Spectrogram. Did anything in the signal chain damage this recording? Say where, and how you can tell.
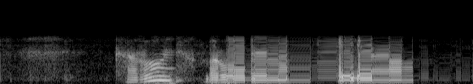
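Yes. At the codec stage, the whole clip has GSM full-rate codec damage. The band runs from 200 Hz to 3.6 kHz, with buzzy, gravelly roughness that fits 13 kbps coding.

Lost GSM frames hit the network-to-codec path from 1.70 to 1.77 s. A 60 ms gap is held as a metallic ring, consistent with three concealed frames.

From 2.27 s to the end there is robotic sound from repeated short buffers. A rigid 100 Hz buzz replaces most of the audio. The likely cause is a driver or buffer repeating 10 ms chunks.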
